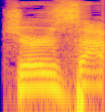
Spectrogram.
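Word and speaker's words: Jer'Zhan: How do you say his first name? – Jerzon. – Because they call him Johnny Newton. – Jerzon.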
